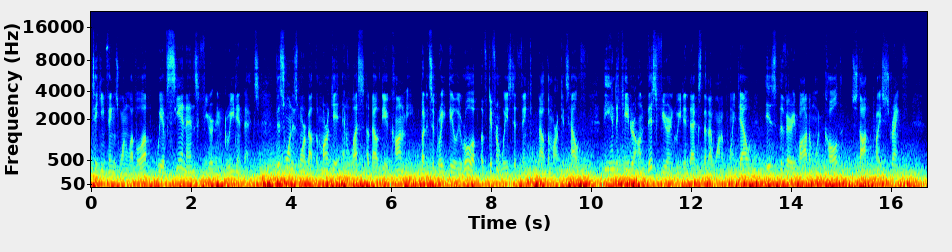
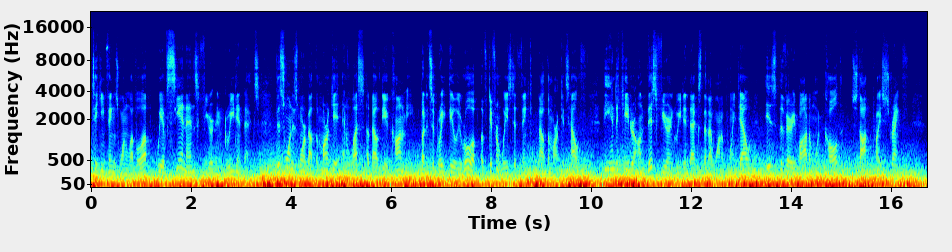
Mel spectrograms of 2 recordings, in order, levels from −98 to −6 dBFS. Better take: neither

